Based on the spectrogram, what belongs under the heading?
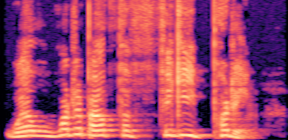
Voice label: muffled voice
